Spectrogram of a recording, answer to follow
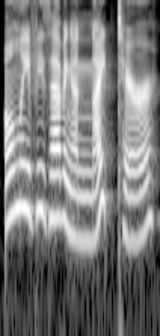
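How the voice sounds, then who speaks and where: A woman's voice: on the high side, animated, normal speed, bright, forceful tone, clear, resonant tone. A woman playing a jealous, vain and possessive self-styled goddess in an audio drama, haughty and cutting. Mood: haughty, taunting.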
